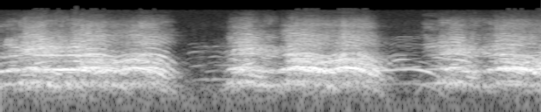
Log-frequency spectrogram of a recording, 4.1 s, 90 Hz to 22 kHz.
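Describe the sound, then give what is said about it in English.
A crowd in Forsyth County, Georgia, about 30 miles north of Atlanta, shouts racist slurs and "go home" in loud, overlapping bursts, three surges of many raised voices separated by two brief lulls. “Where did the people who come from who were shouting, "Nigger, go home"?”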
